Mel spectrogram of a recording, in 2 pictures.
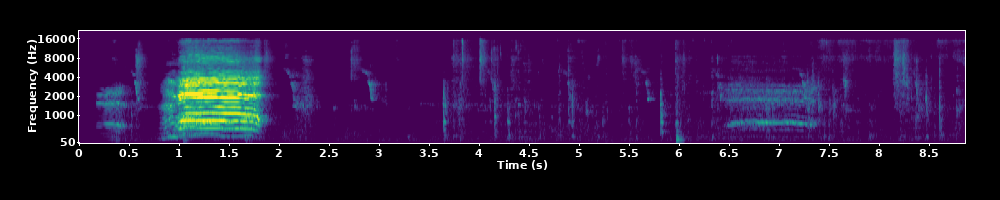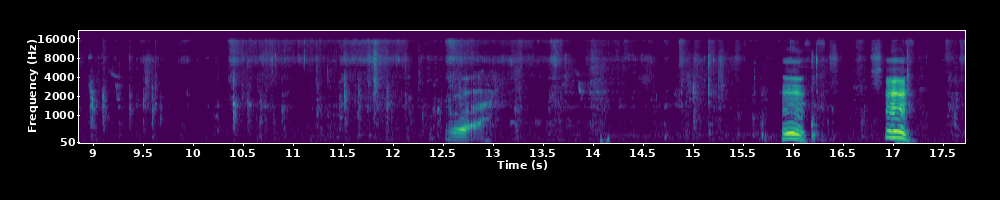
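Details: Sheep in a pen, Indonesia, calling with loud harmonic bleats near the start, a softer wavering bleat around six seconds, then several shorter bleats toward the end over low barn background noise.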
